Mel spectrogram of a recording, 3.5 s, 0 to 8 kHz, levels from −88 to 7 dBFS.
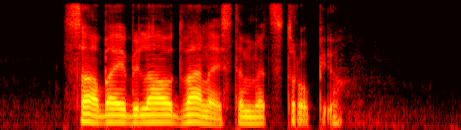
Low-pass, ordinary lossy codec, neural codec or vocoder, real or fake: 7.2 kHz; none; codec, 16 kHz, 4.8 kbps, FACodec; fake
